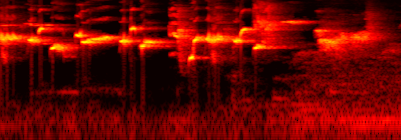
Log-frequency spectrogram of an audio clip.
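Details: Lively White-rumped shama song used as a tutor recording, a quick stream of clear whistles and sliding notes, about two phrases a second, ending in buzzier fluttering notes over a soft low hum.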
